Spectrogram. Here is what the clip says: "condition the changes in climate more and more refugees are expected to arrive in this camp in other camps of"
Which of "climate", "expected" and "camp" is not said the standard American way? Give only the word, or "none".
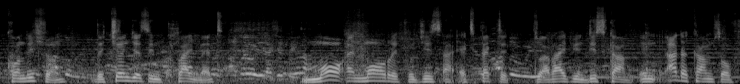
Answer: camp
